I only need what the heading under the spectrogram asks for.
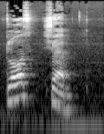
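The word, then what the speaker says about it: Klaus Schwab: फिर से बोलता हूँ, क्लॉस श्वेब। स्पेलिंग क्या है? KLAUS और SCHWAB।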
